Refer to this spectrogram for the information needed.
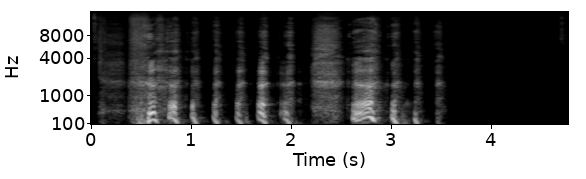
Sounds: Laughter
